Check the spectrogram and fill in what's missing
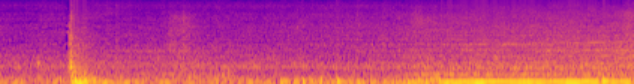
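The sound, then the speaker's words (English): A car pulls up onto the curb with a low engine rumble, a single sharp thud near the start, then the engine swells louder and deeper. No voices. “She basically pulls up on the curb.”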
